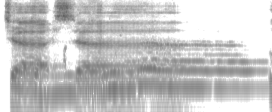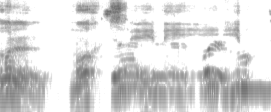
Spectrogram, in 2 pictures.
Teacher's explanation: Jazzaul muhsinin jaza za jelas jazaul [Musik] muhsinin za fatha alif mad thobi'i. Tetapi karena bertemu dengan huruf hamzah dalam satu kata maka menjadi mad wajib muttasil. Harus dibaca panjang lima harakat.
